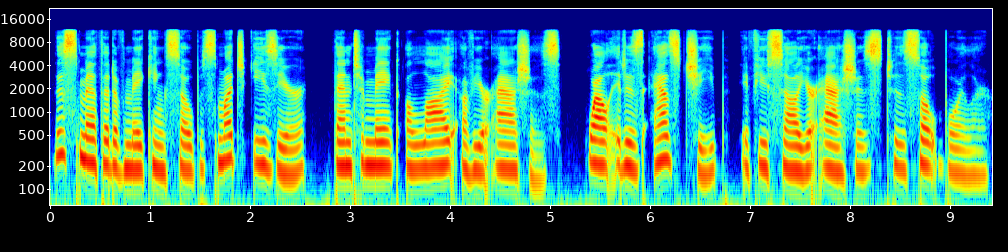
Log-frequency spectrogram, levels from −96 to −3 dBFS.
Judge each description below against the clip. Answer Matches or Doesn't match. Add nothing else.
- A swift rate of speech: Doesn't match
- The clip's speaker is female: Matches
